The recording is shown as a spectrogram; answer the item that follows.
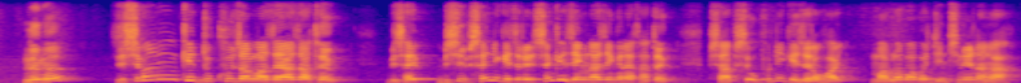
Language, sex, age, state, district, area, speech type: Bodo, male, 45-60, Assam, Kokrajhar, rural, spontaneous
